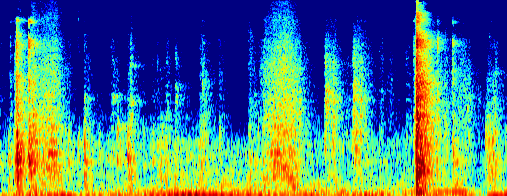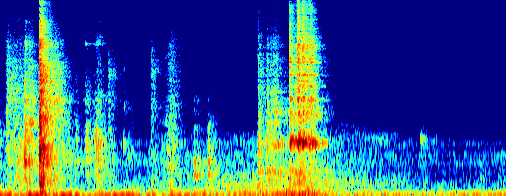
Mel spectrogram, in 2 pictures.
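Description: Papercraft materials being handled on a work table: a few sharp knocks and clacks, the loudest about four and five and a half seconds in, between stretches of paper rustling, over a low steady hum.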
